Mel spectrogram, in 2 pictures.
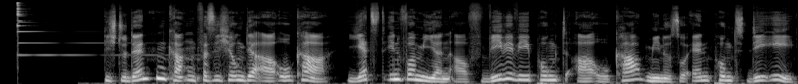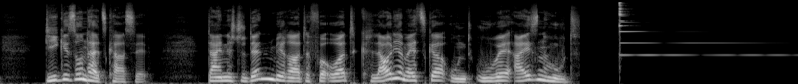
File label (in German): Werbung Reminder; AOK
